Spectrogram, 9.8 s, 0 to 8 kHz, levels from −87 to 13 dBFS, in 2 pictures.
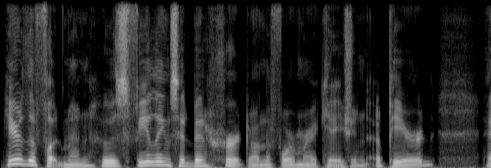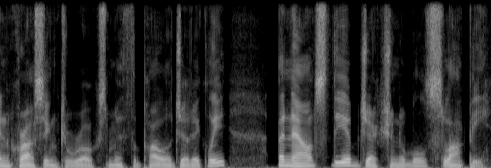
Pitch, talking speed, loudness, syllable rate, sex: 110 Hz, 135 wpm, -20 LUFS, 5.5 syllables/s, male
